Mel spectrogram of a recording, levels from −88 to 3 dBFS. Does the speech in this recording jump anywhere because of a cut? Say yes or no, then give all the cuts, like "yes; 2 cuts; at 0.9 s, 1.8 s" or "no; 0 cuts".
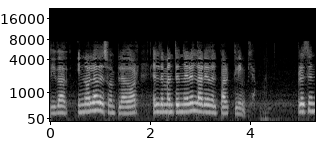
no; 0 cuts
